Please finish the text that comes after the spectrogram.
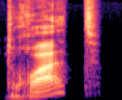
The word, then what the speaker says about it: droite: And make sure you're pronouncing the t sound at the end of droite.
